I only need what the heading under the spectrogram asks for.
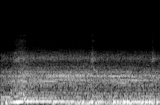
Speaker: Um now we got to fix the carburetor, but that'll be for the another video. Um cuz this is probably going to be long enough one. But as you can probably hear from the popping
